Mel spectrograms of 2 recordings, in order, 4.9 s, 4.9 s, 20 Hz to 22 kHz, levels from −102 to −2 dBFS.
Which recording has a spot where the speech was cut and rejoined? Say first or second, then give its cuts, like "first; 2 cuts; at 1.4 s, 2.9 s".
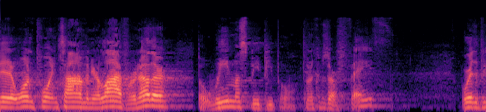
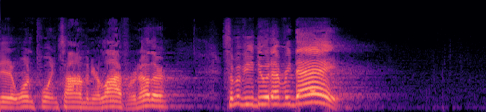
first; 2 cuts; at 1.9 s, 3.0 s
